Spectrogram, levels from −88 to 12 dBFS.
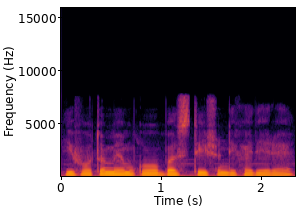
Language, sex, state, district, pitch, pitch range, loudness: Hindi, female, Arunachal Pradesh, Longding, 200 Hz, 190-210 Hz, -14 LUFS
